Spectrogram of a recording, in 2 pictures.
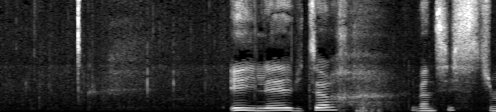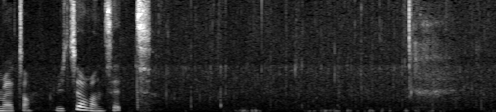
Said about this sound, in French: Là, je suis donc en Ariège et je suis à côté d'une gare. À côté d'une gare dehors, sous un arbre et il pleut. Donc je tâche de ne pas trop euh, mouiller mon téléphone qui enregistre.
